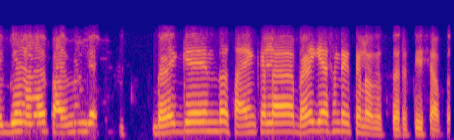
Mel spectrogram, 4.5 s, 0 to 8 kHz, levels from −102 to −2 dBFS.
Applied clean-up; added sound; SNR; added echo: none; none; none; none.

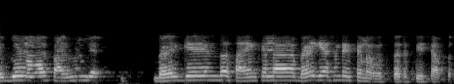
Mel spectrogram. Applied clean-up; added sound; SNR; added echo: neural separator model SepFormer DNS4.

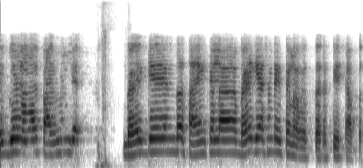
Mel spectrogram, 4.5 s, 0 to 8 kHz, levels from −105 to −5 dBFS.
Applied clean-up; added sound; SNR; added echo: neural mask model DeepFilterNet 3.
